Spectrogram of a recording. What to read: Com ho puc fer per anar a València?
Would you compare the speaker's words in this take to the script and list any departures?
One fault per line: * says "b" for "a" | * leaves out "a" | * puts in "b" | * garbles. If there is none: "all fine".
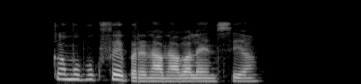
* puts in "anar"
